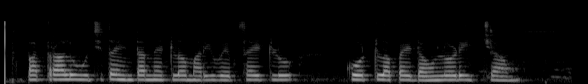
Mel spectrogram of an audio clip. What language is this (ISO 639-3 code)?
tel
